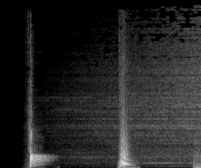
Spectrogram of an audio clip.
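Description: Two short sound-effect hits: a plop with a falling tail at about a third of a second, then a heavier, deeper hit just over a second in. Music starts near the end.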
